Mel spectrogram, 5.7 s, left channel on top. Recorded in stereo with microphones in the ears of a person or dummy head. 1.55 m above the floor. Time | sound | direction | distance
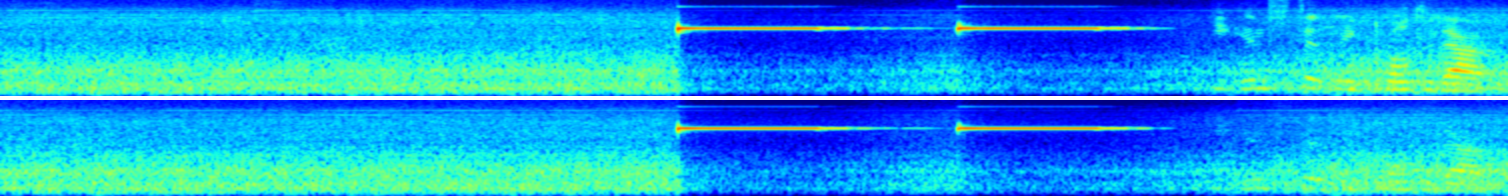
2.5 | a fire alarm | 10° left (ahead or behind) | 0.7 m
4.5 | a woman speaking | 45° left (ahead or behind) | 1.1 m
